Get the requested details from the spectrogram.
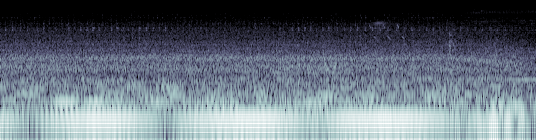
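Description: A tractor engine idles with a deep, steady rumble.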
